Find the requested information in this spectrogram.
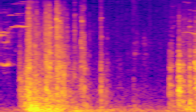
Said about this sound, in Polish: Wolę zamknąć drzwi.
